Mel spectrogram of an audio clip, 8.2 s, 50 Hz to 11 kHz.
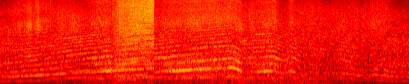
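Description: Racing engines of 1976 Formula One cars, including an Ensign N176, whine in a video game, pitch climbing through gears then dropping, with one car passing close in a brief loud surge.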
